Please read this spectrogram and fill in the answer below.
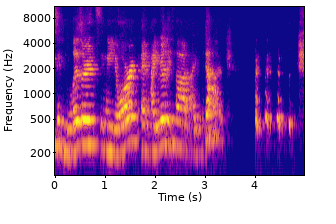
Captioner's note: laughs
